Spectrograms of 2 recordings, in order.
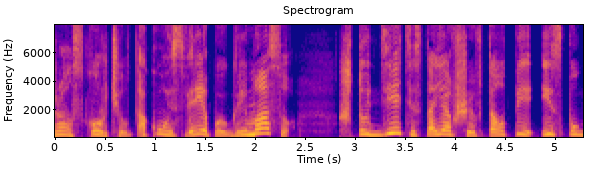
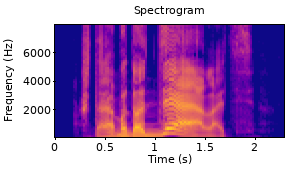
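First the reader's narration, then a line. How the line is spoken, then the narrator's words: Hoarse deep bass. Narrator (Russian): хрипло пробасил полководец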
